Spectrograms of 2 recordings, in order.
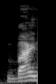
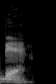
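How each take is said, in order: First: The vowel sounds like 'eye'. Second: The vowel sounds like 'ay'. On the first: The speaker calls it wrong. "बाई नहीं बोल के" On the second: The speaker calls it right. "इसको मिलेंगे बे"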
